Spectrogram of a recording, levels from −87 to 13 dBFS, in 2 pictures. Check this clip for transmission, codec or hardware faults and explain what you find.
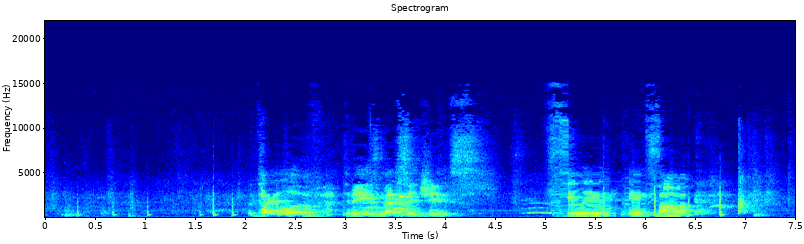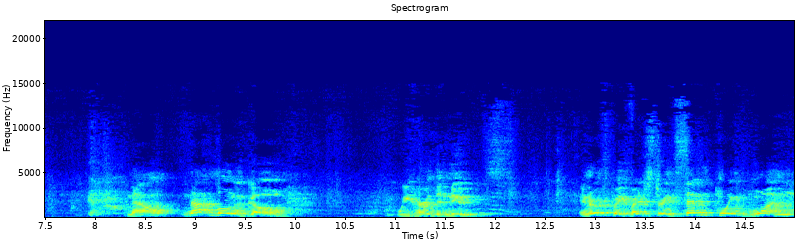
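One fault, from 5.11 to 6.43 s: robotic sound from repeated short buffers. Audio likely arrived too slowly, so playback repeated 10 ms chunks, roughly half the material, forcing a rigid 100 Hz metallic buzz. A spectrogram shows flat harmonic stripes every 100 Hz, and the waveform shows identical repeating cycles.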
